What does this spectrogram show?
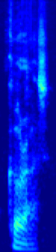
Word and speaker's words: Culross: How do you say that? Cool Rose, you said? Cool Rose. CULROSS. Okay. Cool Rose.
